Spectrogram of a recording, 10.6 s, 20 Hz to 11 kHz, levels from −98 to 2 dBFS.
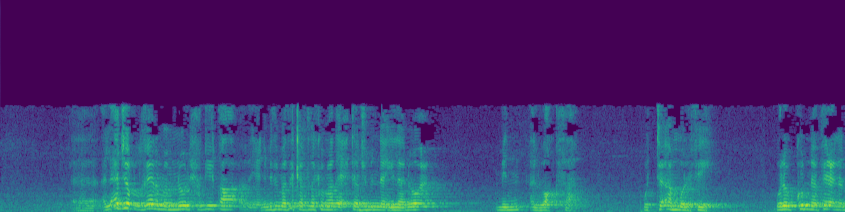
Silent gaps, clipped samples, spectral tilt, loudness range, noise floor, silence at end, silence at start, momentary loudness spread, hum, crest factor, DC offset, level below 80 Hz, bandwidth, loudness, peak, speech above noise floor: none; under 0.1%; -11 dB/octave; 6 LU; -46 dBFS; 0 s; 0.75 s; 16 LU; none; 20 dB; under 0.1%; -54 dBFS; 5.8 kHz; -20 LUFS; -2 dBFS; 26 dB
